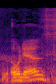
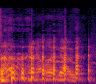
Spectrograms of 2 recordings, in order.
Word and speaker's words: hors d'oeuvres: Hors d'oeuvres. Hors d'oeuvres. Yeah.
